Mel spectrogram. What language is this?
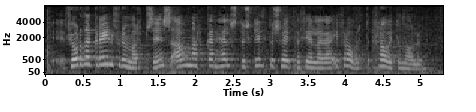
Icelandic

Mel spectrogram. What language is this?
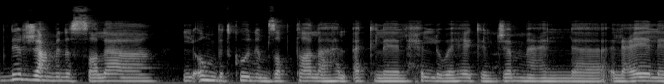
Arabic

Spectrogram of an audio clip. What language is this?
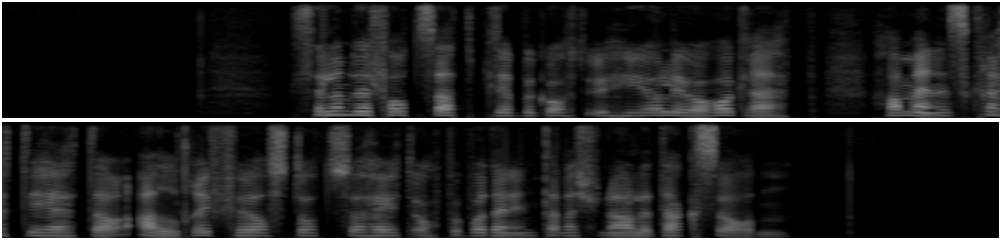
Norwegian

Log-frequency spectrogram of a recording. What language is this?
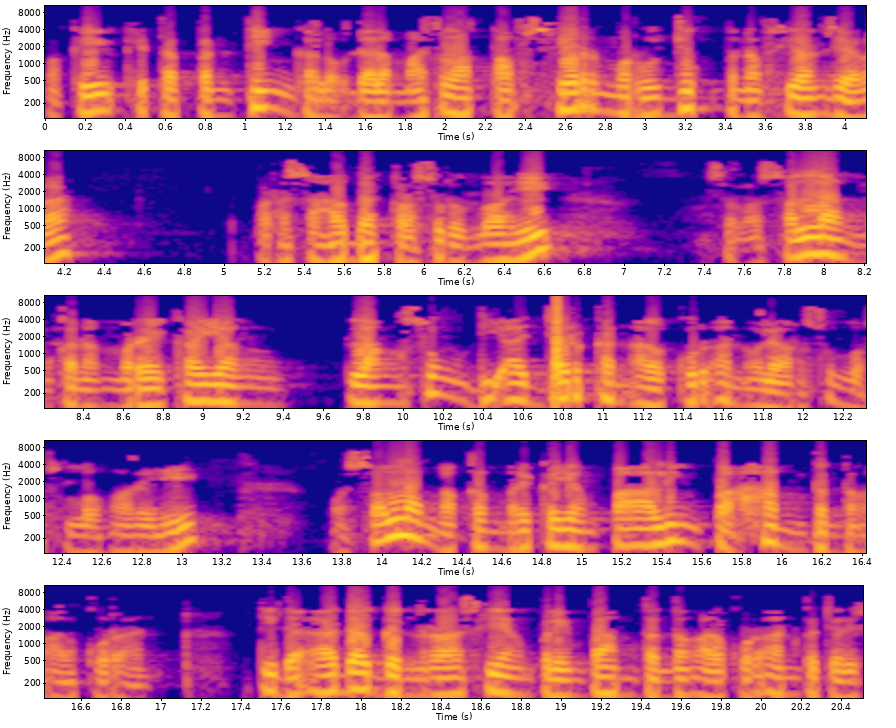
Indonesian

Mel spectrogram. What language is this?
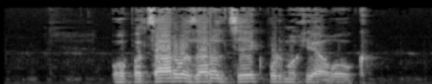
Ormuri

